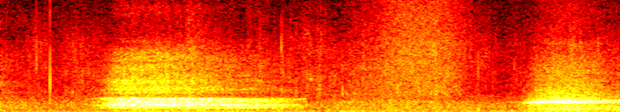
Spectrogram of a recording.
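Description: Deep breaths during a low-impact strength and mobility workout, two loud breathy exhales with a softer breath between them, close up and alone.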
